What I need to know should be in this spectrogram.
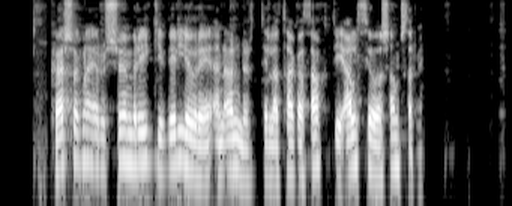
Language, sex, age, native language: Icelandic, male, 20-29, Icelandic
